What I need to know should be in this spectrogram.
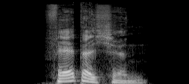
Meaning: diminutive of Vater
- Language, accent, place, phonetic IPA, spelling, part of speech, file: German, Germany, Berlin, [ˈfɛːtɐçən], Väterchen, noun, De-Väterchen.ogg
